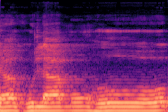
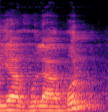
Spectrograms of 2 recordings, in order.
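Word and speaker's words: يا غلامُ: Rofa tanpa al tanpa tanwin, maka bacanya ya gulamu. Gitu. Boleh enggak ya gulamu? Tidak boleh. Atau ya gulamun? Tidak boleh. Ya gulami? Tidak boleh.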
